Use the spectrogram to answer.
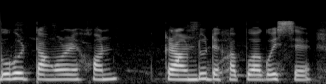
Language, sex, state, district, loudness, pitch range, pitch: Assamese, female, Assam, Kamrup Metropolitan, -17 LUFS, 225-245 Hz, 230 Hz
